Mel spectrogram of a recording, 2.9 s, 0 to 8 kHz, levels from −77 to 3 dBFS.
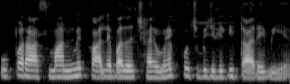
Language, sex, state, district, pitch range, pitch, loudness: Hindi, female, Chhattisgarh, Raigarh, 175-195 Hz, 185 Hz, -26 LUFS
